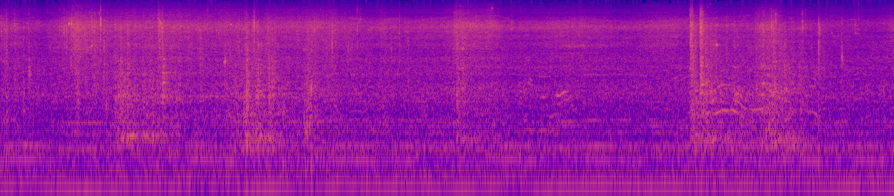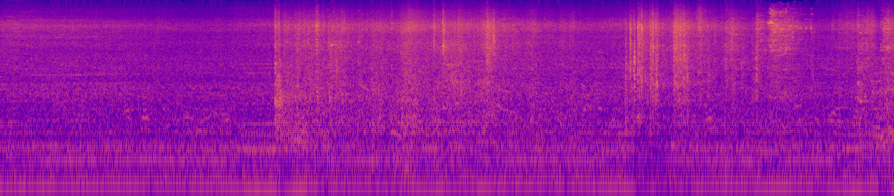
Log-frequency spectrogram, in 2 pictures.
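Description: Concrete and bricks crunch and clatter as a building is torn down.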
